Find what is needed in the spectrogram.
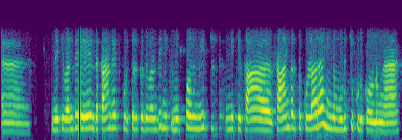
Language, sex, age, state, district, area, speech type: Tamil, female, 60+, Tamil Nadu, Coimbatore, rural, conversation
